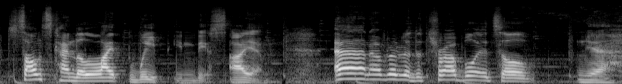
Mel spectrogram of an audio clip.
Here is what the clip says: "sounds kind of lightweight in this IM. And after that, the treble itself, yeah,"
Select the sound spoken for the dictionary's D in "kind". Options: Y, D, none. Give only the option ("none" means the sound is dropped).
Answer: D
